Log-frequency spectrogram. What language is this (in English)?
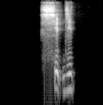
Min Nan Chinese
